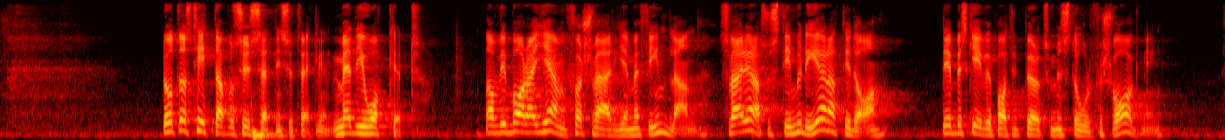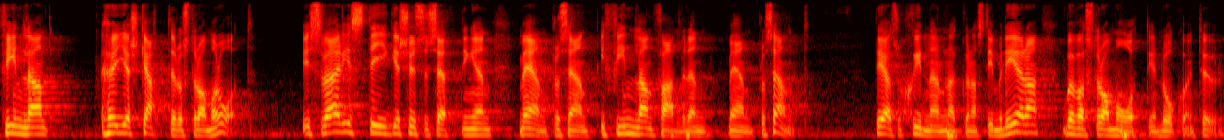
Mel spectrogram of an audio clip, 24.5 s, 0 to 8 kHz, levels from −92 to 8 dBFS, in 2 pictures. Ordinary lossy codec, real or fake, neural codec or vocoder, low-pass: none; real; none; 7.2 kHz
